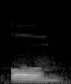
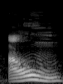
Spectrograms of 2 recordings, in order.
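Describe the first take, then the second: First: The vowel is one steady O sound. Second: The vowel glides from A to U. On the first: The speaker calls it right. "but it's Om" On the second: The speaker calls it wrong. "it's not Aum"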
